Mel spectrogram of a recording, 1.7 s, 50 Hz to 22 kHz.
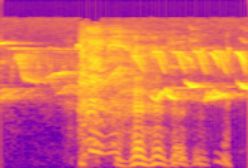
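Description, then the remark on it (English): Dawn chorus birdsong at 4:28 a.m. in northeast Scotland, with thin, high whistled phrases overlapping, joined midway by a louder, lower warbling call; a short, busy stretch of singing with no talking. “Well, that's a really terrific sound. So you've got the first birds, it looks like,”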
